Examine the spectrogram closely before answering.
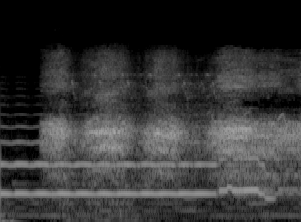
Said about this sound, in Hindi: तभी दो कौवे काव काव करते हुए वहां आ गए सोनू ने गिलहरी को पानी पिलाकर गोद में उठाए रखा कौवे थोड़ी देर वहीं शोर करते रहे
